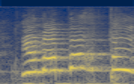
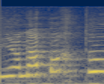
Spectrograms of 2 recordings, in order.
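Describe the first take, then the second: First: Higher exclamation. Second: Said in the usual way. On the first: Acted. Vendor exclaims to Jacqueline, higher and louder. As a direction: pitch jumps up on partout. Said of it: "repeated higher, louder". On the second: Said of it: "repeated louder".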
